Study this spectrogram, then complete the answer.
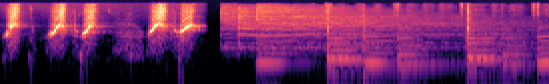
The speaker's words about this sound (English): a stop whistle is just a straight stop note. A run whistle is just a...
